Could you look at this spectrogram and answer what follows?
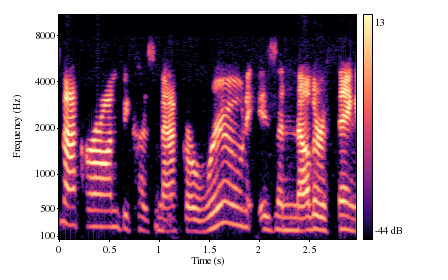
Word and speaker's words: macaron: i say okay so it is macaron okay uh like you're saying ron from harry potter at the end of macaron however because we live in the south um i get a lot of macaroon all the time a lot of macaroons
